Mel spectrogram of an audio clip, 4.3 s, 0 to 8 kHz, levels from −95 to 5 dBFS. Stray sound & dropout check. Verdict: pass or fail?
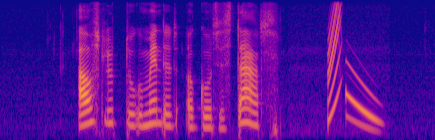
fail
